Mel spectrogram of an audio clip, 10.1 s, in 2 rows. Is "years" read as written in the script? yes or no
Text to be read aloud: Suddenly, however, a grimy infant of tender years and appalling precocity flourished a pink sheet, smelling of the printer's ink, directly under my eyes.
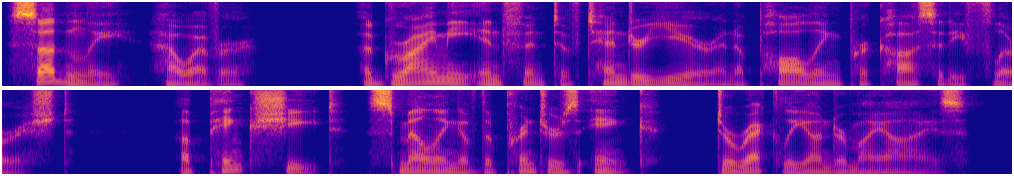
no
